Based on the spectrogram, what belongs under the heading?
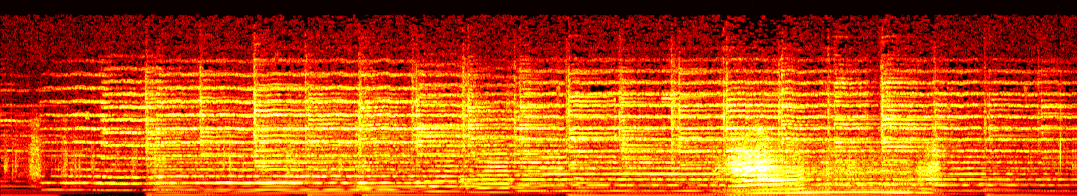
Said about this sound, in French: C'est une vache qu'on entend?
